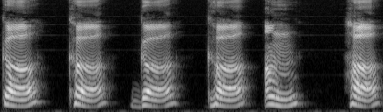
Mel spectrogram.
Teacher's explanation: उच्चारण कंठ से होता है उन्हें कंठ कहते हैं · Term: कंठ व्यंजन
